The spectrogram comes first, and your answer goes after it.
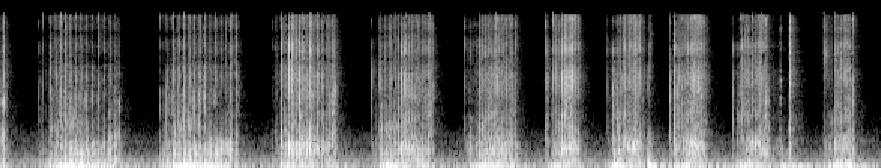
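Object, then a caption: Rhinestone-covered clutch wallet. A long nail runs and taps across the stones of a teal rhinestone-covered clutch wallet held in hand. It makes short bursts of dense, bright scratching and clicking, separated by brief pauses. The bursts repeat at an uneven pace, with a low hum underneath.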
